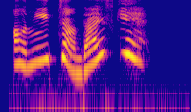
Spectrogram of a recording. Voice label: I love you big brother anime girl character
